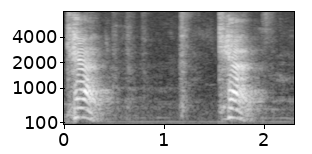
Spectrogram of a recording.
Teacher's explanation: unreleased T, as in American English, cat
